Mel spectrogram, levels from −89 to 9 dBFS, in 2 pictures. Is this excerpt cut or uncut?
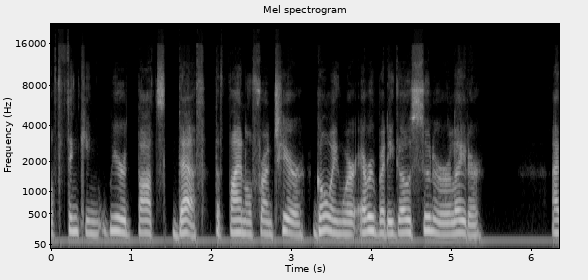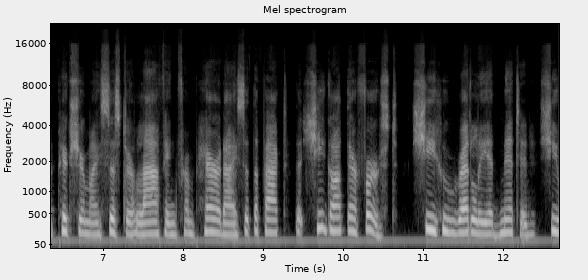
cut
